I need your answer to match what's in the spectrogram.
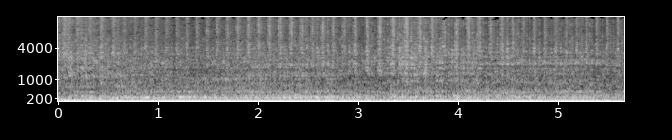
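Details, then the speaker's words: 1978 Dodge Power Wagon V8 after a long-tube header install, new starter, tuning and an oil change; deep, steady rumble with an even beat and no ticks or misses: normal idle. "what we wanted yeah i think it's really good sounds good to me"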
